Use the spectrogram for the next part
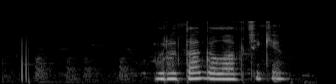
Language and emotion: Russian, neutral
